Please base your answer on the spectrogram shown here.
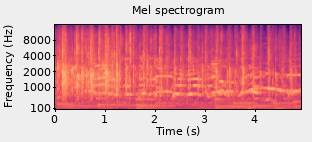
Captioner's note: man faintly shouts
